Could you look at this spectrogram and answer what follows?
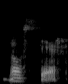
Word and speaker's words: noster: So on the A of pater, the O of noster, and the Q and the U of qui.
